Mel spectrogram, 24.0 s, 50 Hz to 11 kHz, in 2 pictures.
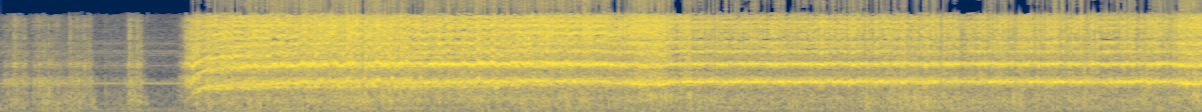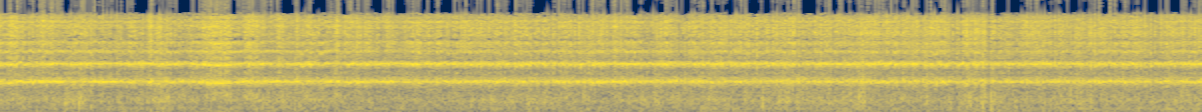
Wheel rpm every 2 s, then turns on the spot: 30, 180, 210, 230, 230, 230, 240, 230, 230, 240, 240, 230.
none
